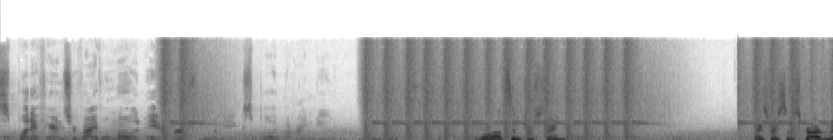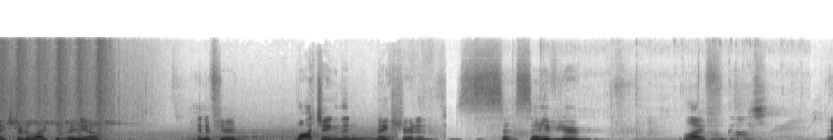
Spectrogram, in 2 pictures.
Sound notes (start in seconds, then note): none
